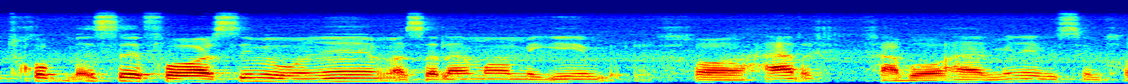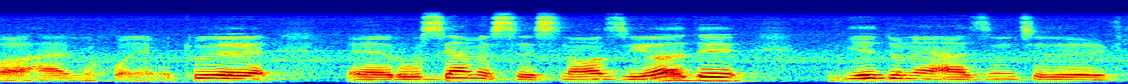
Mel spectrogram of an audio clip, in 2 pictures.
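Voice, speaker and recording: Man from Iran, casual lesson, dark mellow voice, halting delivery, repeats each letter, faint hum behind. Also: mid-range voice, poor audio. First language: Persian. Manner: slow and halting, with frequent fillers and letter-by-letter repetition. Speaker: language teacher.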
